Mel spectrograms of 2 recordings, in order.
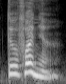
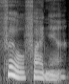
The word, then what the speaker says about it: Теофанія: Теофанія. Так, це слово вимовляється за Еразмом Ротердамським, який одним з перших спробував реконструювати фонетику давньогрецької мови. Це слово може також звучати як феофанія, за версією іншого вченого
